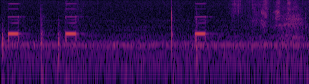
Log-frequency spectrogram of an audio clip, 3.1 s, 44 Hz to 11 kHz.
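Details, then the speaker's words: Several short, high electronic beeps from keypresses as an infusion pump is programmed for a secondary line: vancomycin 500 mg in 100 mL over 60 minutes, primary normal saline; nursing lab demonstration. "I can then go ahead and select my secondary. And I'm gonna find the vancomycin. It is 500 milligrams in 100 mLs."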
